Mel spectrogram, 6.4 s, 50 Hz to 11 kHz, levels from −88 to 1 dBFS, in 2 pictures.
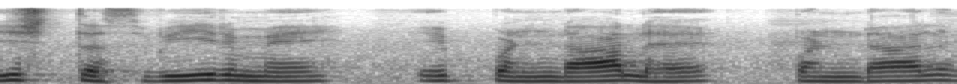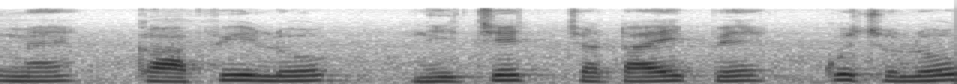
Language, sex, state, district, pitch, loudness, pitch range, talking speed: Hindi, male, Uttarakhand, Uttarkashi, 185 Hz, -18 LUFS, 175-195 Hz, 150 wpm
